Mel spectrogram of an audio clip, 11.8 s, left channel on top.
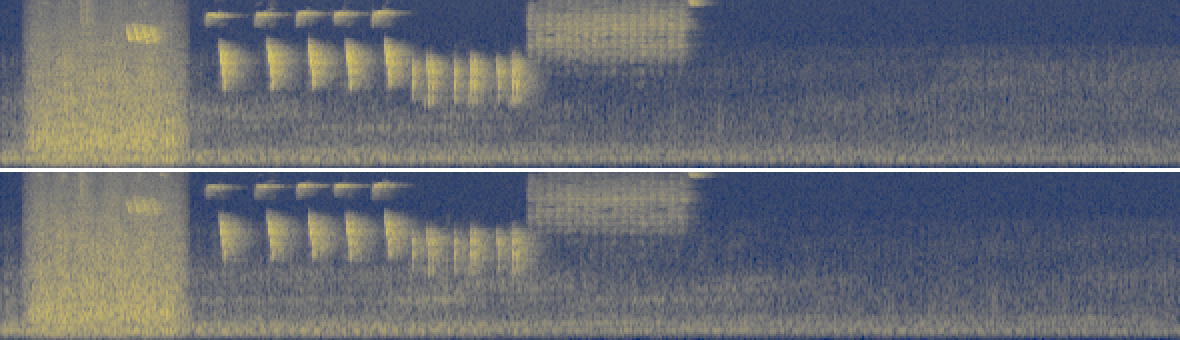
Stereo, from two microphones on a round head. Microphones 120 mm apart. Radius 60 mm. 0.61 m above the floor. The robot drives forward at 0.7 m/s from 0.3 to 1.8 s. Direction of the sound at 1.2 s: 45° left (ahead or behind).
